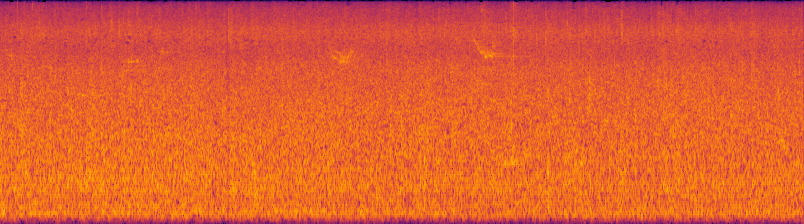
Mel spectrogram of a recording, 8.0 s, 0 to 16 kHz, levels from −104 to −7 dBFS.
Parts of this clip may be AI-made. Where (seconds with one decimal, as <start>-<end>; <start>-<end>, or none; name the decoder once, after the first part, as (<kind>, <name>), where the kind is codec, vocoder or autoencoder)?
0.9-4.2 (vocoder, BigVGAN v2)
